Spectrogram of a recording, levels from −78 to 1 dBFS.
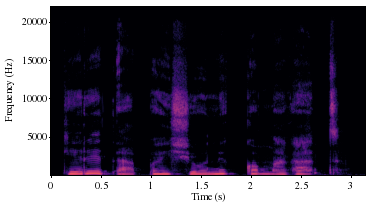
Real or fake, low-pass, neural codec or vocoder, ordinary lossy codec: real; none; none; none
